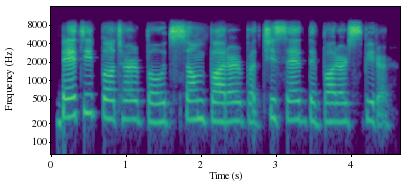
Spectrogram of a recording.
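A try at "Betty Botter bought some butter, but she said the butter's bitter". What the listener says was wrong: Beautiful, great pronunciation. Exactly.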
